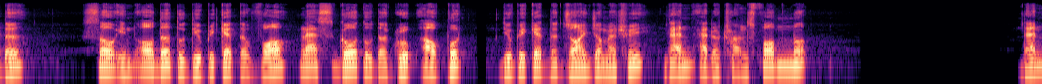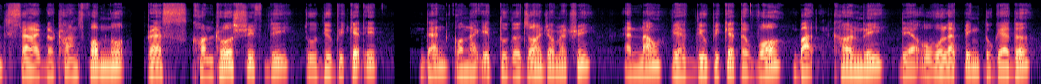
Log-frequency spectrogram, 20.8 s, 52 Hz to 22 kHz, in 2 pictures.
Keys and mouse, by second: 1.7 drag, 2.1 click, 3.4-4.4 drag, 4.8 middle click, 5.4 shift+d, 7.0 shift+a, 10.7-11.6 drag, 12.4 ctrl+shift+d, 15.3-16.5 drag.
